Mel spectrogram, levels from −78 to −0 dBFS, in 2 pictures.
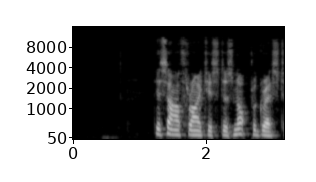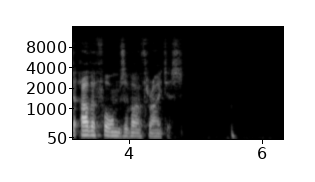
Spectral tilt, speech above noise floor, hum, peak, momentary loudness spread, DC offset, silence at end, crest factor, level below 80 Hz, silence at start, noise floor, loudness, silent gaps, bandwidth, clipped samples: -5.5 dB/octave; 54 dB; none; -6 dBFS; 14 LU; under 0.1%; 0.75 s; 20 dB; -64 dBFS; 1.25 s; -78 dBFS; -25 LUFS; none; 11.5 kHz; under 0.1%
